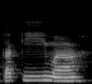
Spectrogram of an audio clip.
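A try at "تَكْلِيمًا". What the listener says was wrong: तकलीमा। तकीमा नहीं है, लाम है, तकलीमा।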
